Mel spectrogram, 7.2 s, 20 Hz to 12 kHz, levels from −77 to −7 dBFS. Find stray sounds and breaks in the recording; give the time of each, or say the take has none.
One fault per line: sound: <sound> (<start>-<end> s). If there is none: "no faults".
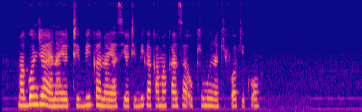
no faults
